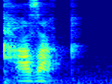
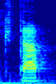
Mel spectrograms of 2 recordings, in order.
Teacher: K is deeper from the throat. Kazakh. And K is lighter, like in English kitap, book.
